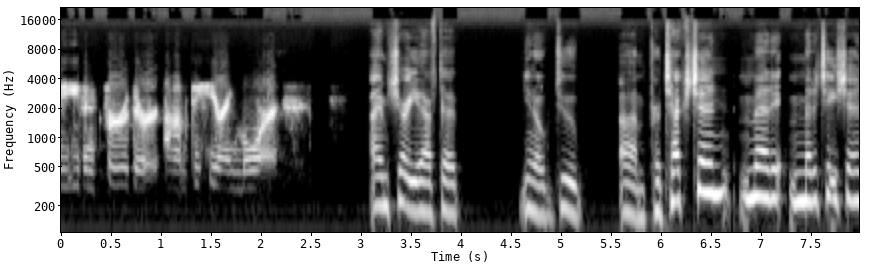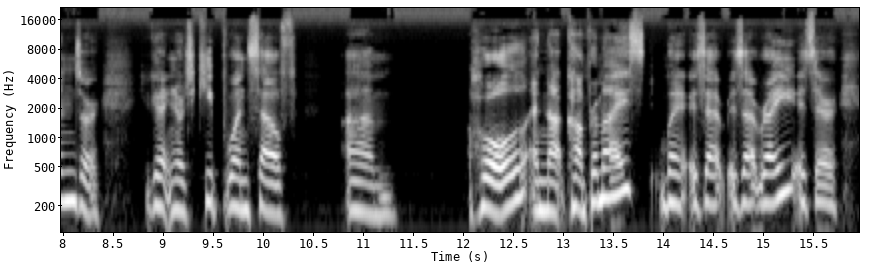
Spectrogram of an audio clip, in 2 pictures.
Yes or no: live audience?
no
